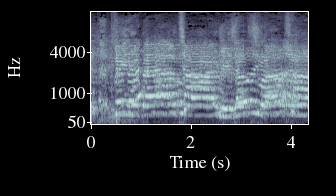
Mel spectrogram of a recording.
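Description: Young girls singing a song together, holding each note for about a second.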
